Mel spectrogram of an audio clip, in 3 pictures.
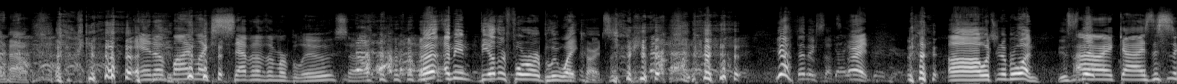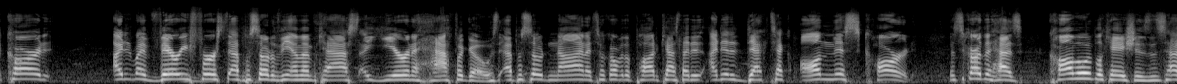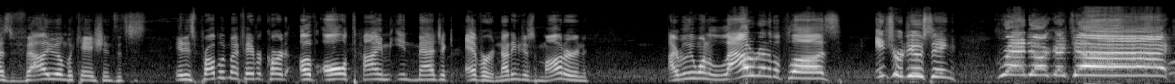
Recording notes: Live! From #GPLA at LA LIVE. We were able to put on a podcast recording in front of a Live "Studio" Audience! At the Staples Center in LA Live. Followed by live fan questions.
